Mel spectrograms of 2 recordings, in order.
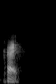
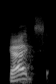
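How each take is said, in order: First: The final sound stops with no puff of air. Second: The final sound has a little puff of air.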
